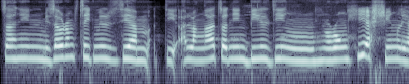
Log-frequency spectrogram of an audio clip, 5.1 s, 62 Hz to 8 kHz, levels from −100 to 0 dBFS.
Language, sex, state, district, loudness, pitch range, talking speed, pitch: Mizo, female, Mizoram, Aizawl, -17 LUFS, 255-275 Hz, 200 wpm, 265 Hz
